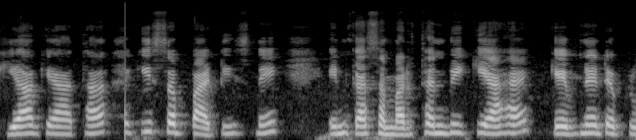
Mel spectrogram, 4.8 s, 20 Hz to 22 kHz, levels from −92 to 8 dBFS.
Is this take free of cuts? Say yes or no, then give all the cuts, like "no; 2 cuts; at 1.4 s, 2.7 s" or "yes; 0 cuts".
no; 1 cut; at 1.0 s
